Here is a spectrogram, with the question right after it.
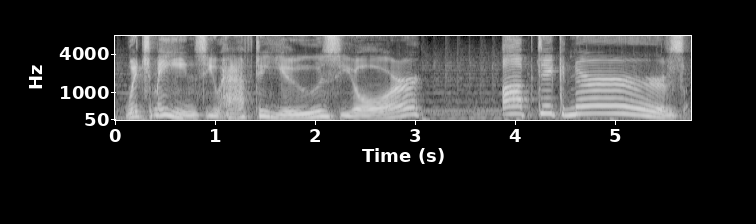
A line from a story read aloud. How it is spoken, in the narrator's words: all the children shouted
